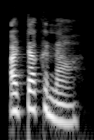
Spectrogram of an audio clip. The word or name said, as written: अटकना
